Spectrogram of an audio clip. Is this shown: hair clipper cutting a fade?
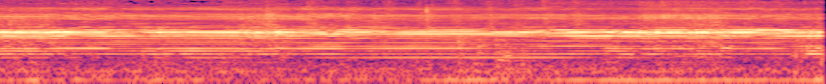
yes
